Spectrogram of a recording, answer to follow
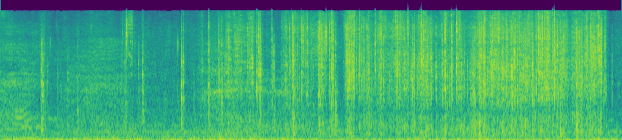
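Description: Thin plastic grocery bags rustling and crinkling as they are handled, with scattered clicks and knocks. The crinkling grows louder in the second half, over a low rumble.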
